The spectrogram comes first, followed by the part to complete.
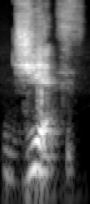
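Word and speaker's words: GIF: This is obviously really weak evidence because I haven't used any evidence that supports the idea that Jif, G-I-F, is pronounced with a J sound, J-I-F-F, right?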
